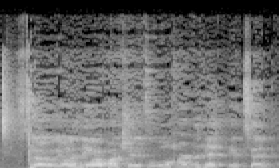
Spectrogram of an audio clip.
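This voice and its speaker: A man's voice: high-pitched, animated, fast, dark tone, faint music behind. A man co-hosting a casual tabletop game stream, chatty and easygoing as he plays his turns. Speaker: co-host and player. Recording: echoey room with faint noise.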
